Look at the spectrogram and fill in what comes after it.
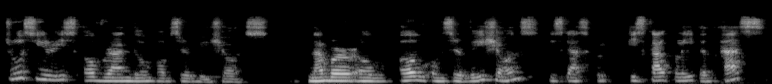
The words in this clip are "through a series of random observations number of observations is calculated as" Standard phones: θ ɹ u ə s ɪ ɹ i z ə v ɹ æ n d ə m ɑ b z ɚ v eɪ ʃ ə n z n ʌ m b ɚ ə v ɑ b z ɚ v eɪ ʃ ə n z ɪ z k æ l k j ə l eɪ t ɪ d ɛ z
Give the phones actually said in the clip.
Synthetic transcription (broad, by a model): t ɹ u s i ɹ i s ə v ɹ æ n d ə m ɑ b s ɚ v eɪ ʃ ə n s n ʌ m b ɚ ə v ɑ b s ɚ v eɪ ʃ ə n s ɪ s k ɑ l k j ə l eɪ t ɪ d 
